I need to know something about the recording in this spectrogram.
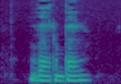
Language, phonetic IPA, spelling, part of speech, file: Polish, [ˈvɛrbɛl], werbel, noun, LL-Q809 (pol)-werbel.wav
